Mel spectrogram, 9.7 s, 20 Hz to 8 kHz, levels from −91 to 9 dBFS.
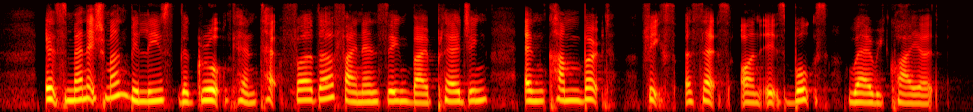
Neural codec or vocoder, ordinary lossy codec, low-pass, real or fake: none; none; 7.2 kHz; real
